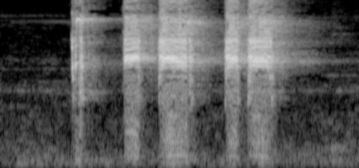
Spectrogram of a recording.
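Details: Harsh grating call of a Sindhi black francolin: a clipped opening note, then a pair of long rasping notes, a short pause and another rasping pair, five strident notes clearly heard over a silent background.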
